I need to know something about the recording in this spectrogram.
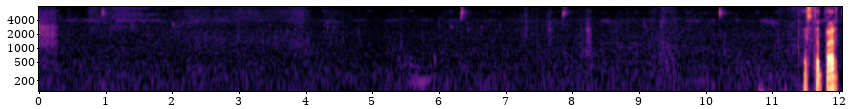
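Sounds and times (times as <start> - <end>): high bird chirps: 0.0 - 11.2.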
